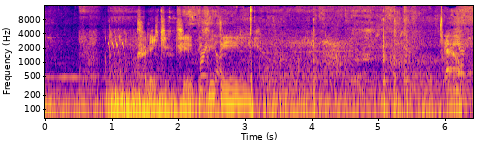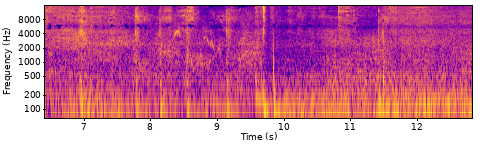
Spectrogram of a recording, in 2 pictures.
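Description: Magic spells crack and zap in quick bursts.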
